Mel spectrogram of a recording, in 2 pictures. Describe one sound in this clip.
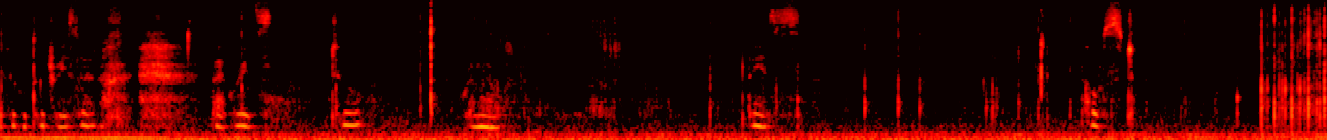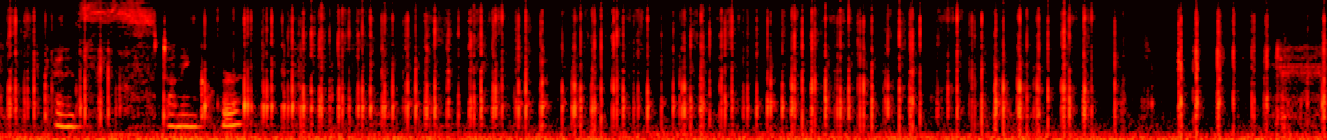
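Long fingernails tap and scratch on a book cover.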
